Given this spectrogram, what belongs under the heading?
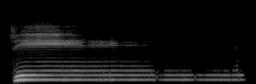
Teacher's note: এরপরে আমি এটা এখন সবার কাছে আরেকবার বলছি, দেখেন। জিহ্বার মাঝখান তার বরাবর উপরে তালুর সঙ্গে লাগিয়ে শক্ত আওয়াজে জিম অক্ষরটি উচ্চারণ হবে। জিম, 3 আলিফ টান হবে।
